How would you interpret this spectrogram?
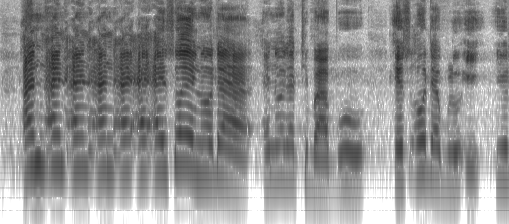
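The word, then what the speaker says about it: Sowe: Those are colonial pronunciations, and we continue on using them. Huh? And I saw another Tibabu, S-O-W-E.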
